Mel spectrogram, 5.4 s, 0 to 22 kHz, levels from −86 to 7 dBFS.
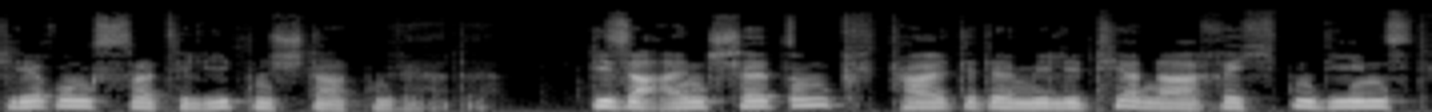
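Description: Compressed frames skipped at 2.95 s, just before "teilte der": the speech jumps forward by about a tenth of a second, which fits roughly five missing frames of about 21.3 ms each. Because adjacent frames overlap, the join sounds like a brief smeared blip rather than a sharp click.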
